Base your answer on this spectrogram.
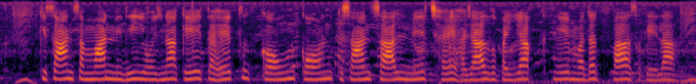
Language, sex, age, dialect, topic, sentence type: Bhojpuri, female, 18-24, Northern, agriculture, question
